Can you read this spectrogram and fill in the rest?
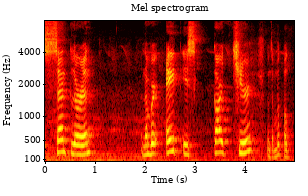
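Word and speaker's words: Cartier: laurent Number eight is car cheer sa pagpronounce an car cheer car cheer o car cheer number 9 is Balenciaga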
